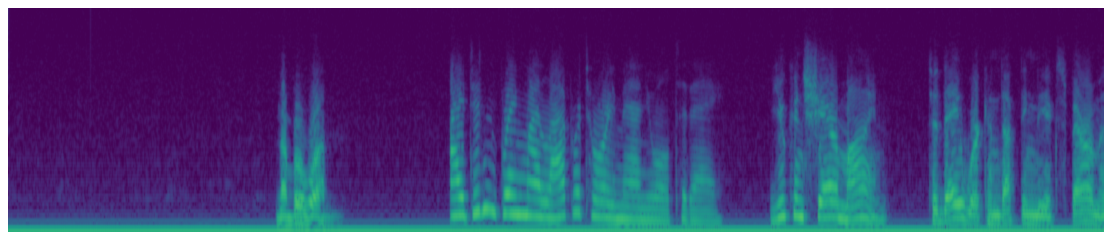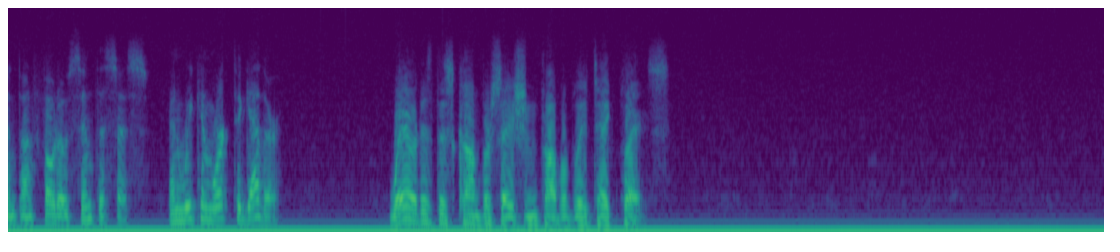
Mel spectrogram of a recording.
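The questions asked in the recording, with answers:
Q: Where does this conversation probably take place?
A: In a science laboratory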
